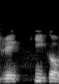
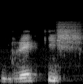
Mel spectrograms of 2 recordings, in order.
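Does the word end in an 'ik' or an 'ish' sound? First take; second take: ik; ish. First: The word ends with a hard 'ik' sound. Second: The word ends with a soft 'ish' sound. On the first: "অথবা আপনার আ ড্রেকিকও বলা যায়" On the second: "ড্রেকিশও বলা যায়"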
